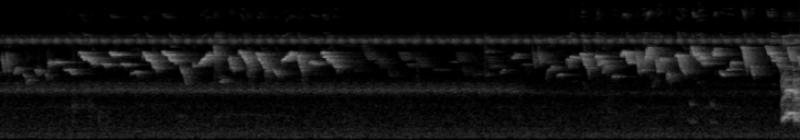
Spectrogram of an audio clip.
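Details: Yellow white-eye set out for morning dew-airing to keep it healthy and singing strongly: rapid, high, jumbled twittering warbles in two long bursts with a brief lull, over a steady thin high-pitched whine and a lower constant tone.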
